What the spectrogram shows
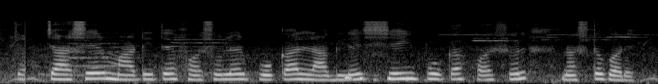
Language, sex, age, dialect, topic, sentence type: Bengali, male, 36-40, Standard Colloquial, agriculture, statement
